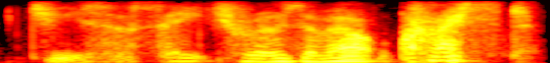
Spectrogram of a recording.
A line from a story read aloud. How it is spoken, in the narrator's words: I muttered under my breath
